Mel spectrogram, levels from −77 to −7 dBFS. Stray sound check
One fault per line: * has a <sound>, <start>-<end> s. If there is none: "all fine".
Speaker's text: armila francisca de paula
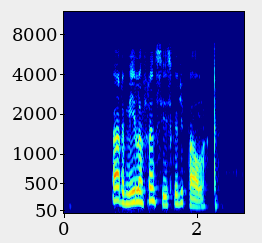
all fine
